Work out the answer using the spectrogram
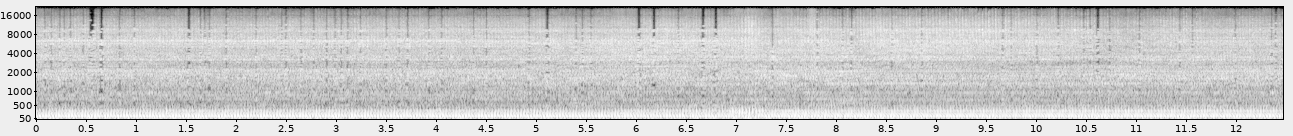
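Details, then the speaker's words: Briggs & Stratton Storm Responder generator after cleaning a main jet clogged by old untreated gas; started first pull, steady even drone at constant speed, no hunting or surging—normal steady running; still needs a new fuel petcock. "The engine sounds good. No hunting or surging. Engine speed is good."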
